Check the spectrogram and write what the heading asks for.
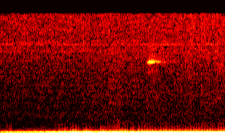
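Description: A loud, steady low hum with little else above it.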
